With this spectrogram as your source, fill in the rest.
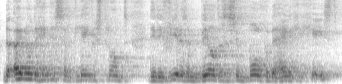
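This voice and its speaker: A male preacher giving gentle, repetitive prophetic worship ministry in a coaxing way. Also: on the high side, moderate pace, a little hiss or hum. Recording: echoey hall with faint music.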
